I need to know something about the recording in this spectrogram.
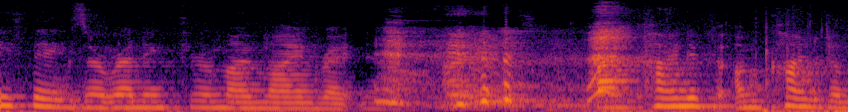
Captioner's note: laughter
